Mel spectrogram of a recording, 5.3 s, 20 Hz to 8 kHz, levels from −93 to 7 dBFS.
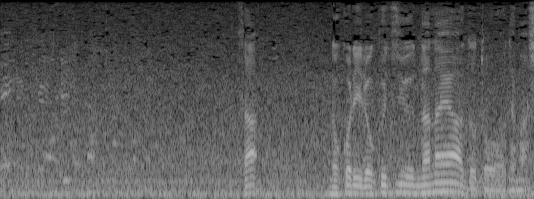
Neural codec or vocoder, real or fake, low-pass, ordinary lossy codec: none; real; none; none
